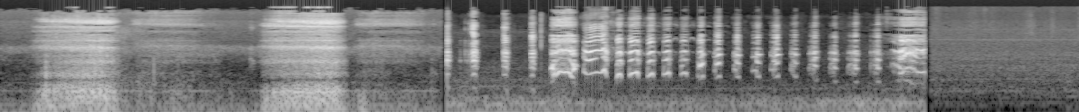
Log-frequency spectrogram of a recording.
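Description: Sleeping pit bull-type dog snoring, two long loud snores. After a cut comes a fast run of short pitched calls, about four or five a second, that stops abruptly near the end.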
